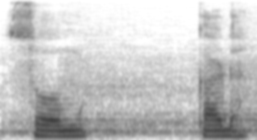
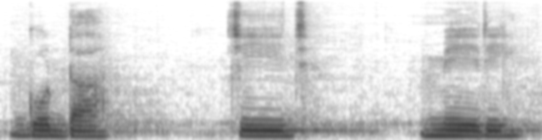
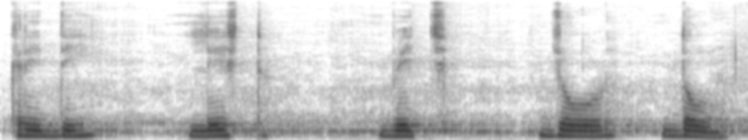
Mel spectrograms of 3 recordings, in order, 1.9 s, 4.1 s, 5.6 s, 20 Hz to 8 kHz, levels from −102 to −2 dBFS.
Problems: background sounds at intervals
